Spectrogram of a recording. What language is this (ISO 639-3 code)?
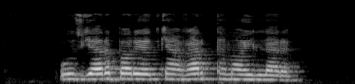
uzb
